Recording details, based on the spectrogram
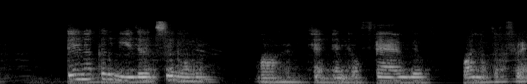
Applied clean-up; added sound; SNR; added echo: neural mask model RNNoise.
